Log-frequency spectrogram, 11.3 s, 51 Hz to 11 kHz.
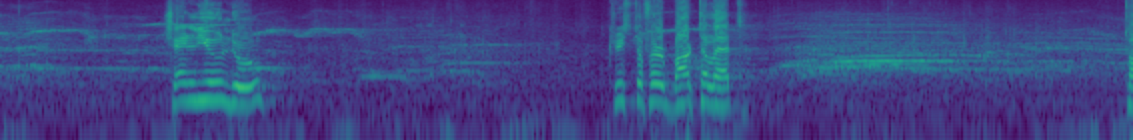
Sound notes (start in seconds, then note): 0.0 applause and cheering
